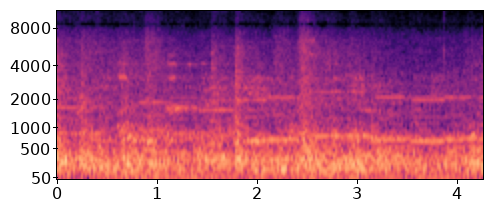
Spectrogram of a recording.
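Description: A train approaches and rolls into the station.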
